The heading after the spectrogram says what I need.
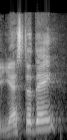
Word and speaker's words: yesterday: Comme c'est hier, c'est yesterday. D'ailleurs, voyez ici, vous avez l'apostrophe qui nous indique que cette syllabe derrière, elle est accentuée yesterday et pas yesterday. Non, yesterday. Exactly.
